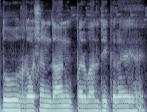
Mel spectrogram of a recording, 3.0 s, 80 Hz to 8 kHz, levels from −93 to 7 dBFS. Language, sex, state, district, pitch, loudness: Hindi, male, Uttar Pradesh, Lucknow, 125 Hz, -14 LUFS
